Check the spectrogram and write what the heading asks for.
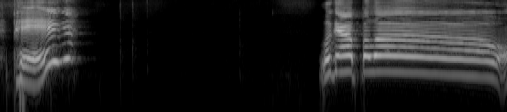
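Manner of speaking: loud, high, slow whooping call; excited yell. Acted. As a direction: shout it mid-leap with glee. Pig cannonballs into pond.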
